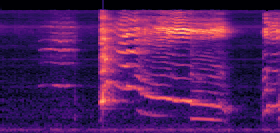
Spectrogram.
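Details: Caged French Bulldog in a tantrum lets out a soft whine, then a sudden loud cry that slides downward and holds for over a second before breaking off, followed by another sharp outburst.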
